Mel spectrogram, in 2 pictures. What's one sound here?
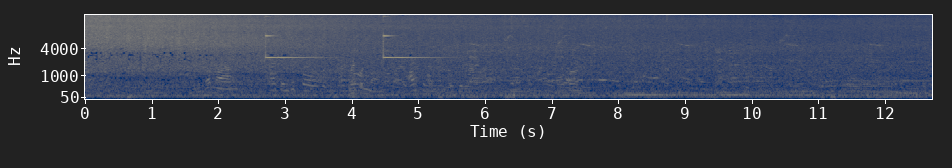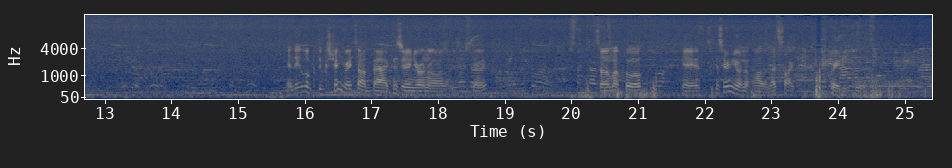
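Men and women chat and call out nearby outdoors.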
